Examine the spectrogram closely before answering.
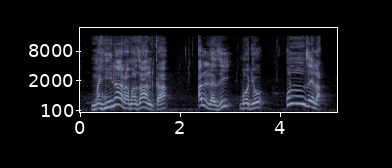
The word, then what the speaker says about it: رمضان: رمضان۔ اور ہم لوگ کیا بولتے ہیں؟ میم کو جزم کے ساتھ بولتے ہیں، رمضان رمضان رمضان۔ تو اس کو درست کر لیجئے، شہر و رمضان، مہینہ رمضان کا، الذی وہ جو،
